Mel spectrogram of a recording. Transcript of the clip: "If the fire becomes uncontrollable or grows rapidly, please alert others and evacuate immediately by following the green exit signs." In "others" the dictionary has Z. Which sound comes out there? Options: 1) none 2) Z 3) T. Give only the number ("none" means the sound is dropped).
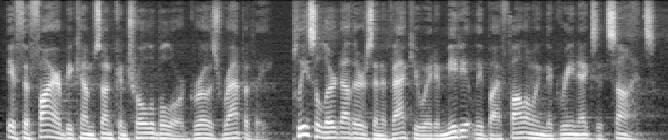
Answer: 2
